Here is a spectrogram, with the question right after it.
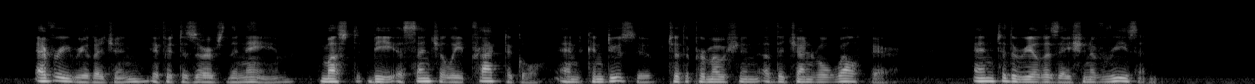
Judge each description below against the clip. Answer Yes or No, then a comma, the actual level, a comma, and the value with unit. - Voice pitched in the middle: No, low, 120 Hz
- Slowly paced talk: Yes, slow, 125 wpm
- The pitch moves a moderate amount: Yes, average, 4.2 semitones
